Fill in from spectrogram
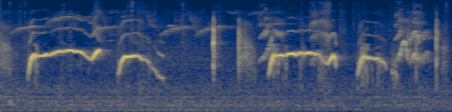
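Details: Cockatiel singing long, arched whistles that rise and then fall, several in a row, with a few short sharp clicks between them.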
